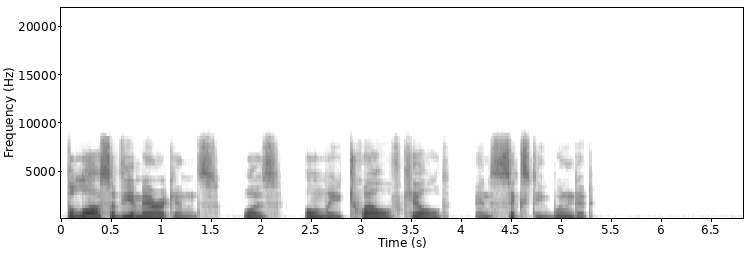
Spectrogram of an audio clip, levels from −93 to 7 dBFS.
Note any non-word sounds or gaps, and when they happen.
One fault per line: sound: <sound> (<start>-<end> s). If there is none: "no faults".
no faults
